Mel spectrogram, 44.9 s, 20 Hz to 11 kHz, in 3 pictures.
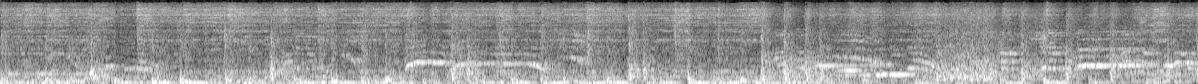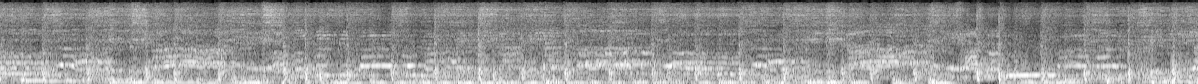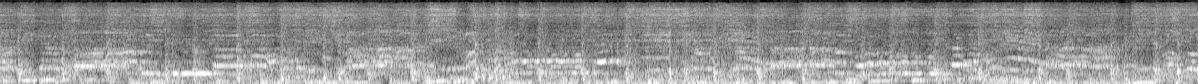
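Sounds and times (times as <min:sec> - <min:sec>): band with drums and heavy bass: 0:00.0 - 0:44.9
people singing: 0:00.0 - 0:44.9.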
